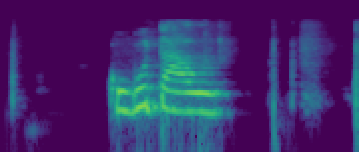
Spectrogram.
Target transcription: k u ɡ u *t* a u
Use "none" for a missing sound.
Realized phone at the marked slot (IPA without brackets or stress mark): t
